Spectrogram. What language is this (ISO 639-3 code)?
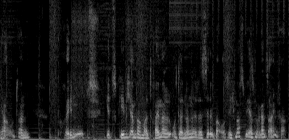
deu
